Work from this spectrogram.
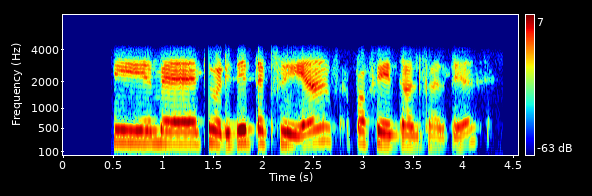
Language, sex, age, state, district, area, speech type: Punjabi, female, 30-45, Punjab, Mohali, rural, conversation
